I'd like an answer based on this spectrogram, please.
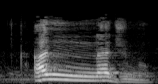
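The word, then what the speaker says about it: النجمُ: An-Najmu. You did not pronounce Lam. Because noon is a shamsi, sun letter.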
